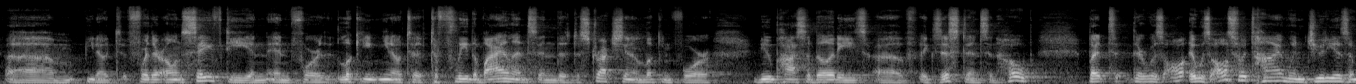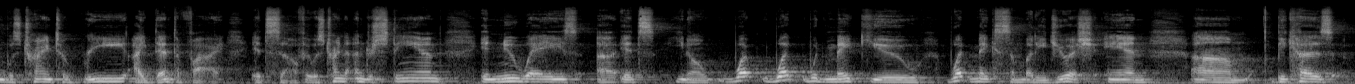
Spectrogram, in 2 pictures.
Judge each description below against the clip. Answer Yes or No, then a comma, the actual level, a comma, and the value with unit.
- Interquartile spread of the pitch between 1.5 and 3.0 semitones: No, average, 4.4 semitones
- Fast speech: No, average, 155 wpm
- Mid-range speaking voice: No, low, 115 Hz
